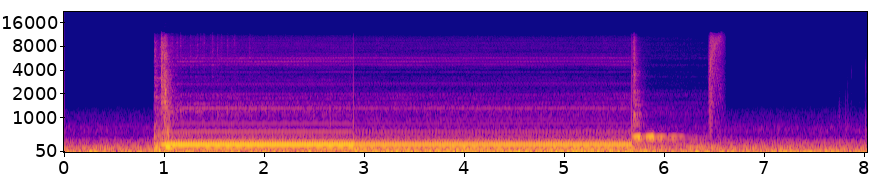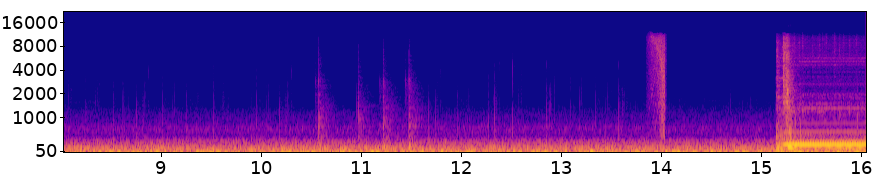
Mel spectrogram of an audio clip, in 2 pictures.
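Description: A garbage chute rumbles with a steady mechanical hum.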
